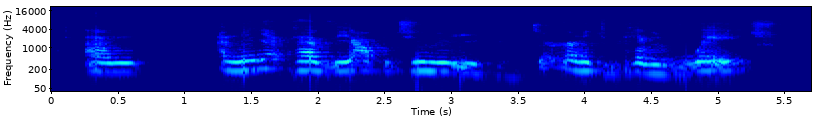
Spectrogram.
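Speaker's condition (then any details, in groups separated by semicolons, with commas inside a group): Cerebral palsy; from birth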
